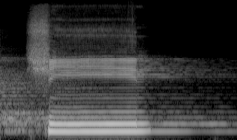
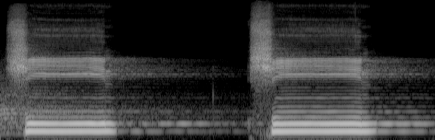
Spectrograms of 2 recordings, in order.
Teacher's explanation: شین کی ادائیگی کے لیے زبان کا درمیانی حصہ اور منہ کا اوپر والا حصہ، شین، یعنی زبان کا درمیانی حصہ منہ کے اوپر والے حصے کی طرف اٹھے گا، لیکن اس سے جا کر ملے گا نہیں، اس سے جا کر ملے گا نہیں، بلکہ زبان کے درمیانی حصے کو منہ کے اوپر والے حصے کی طرف اٹھانا ہے، وہاں سے شین ادا ہوگا، شین، شین۔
